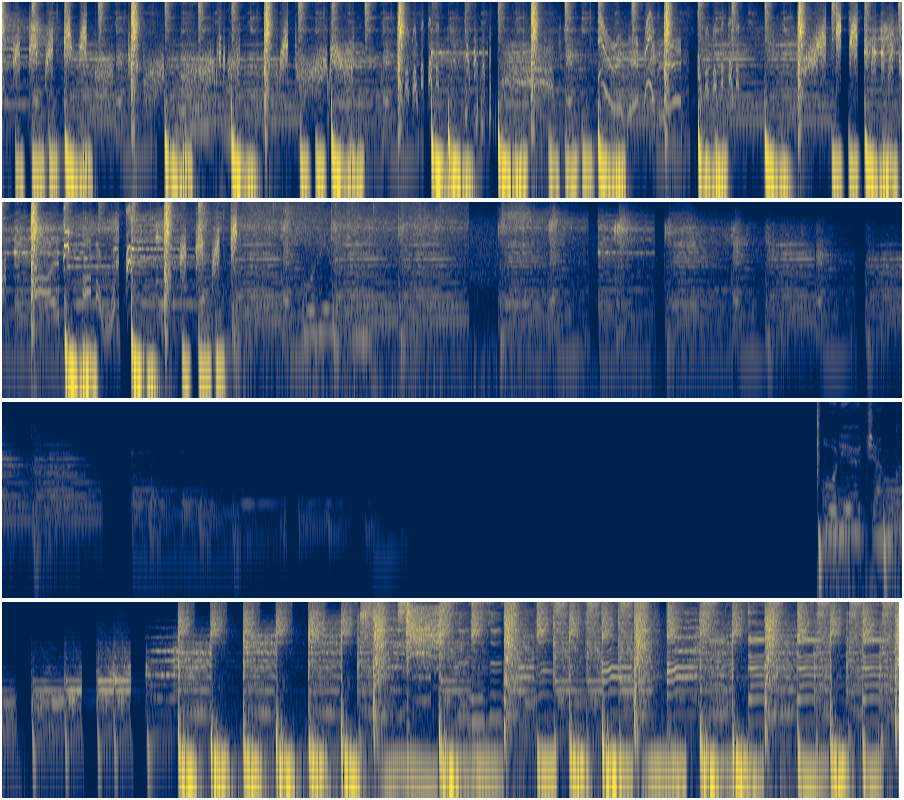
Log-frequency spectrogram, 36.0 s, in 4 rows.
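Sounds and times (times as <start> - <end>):
upbeat hip hop music: 0.0 - 18.8, 28.0 - 35.9.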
